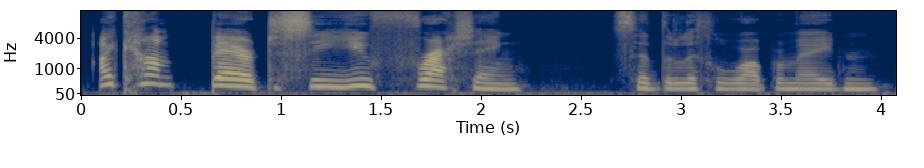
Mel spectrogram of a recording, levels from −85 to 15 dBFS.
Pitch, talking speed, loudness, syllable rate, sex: 205 Hz, 175 wpm, -21 LUFS, 4.6 syllables/s, female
